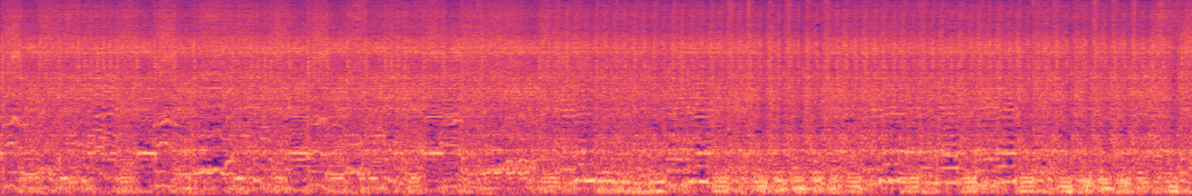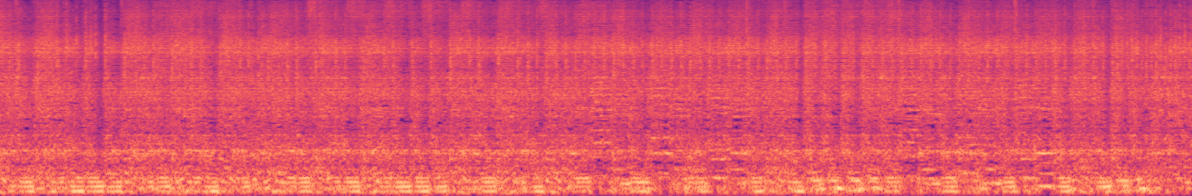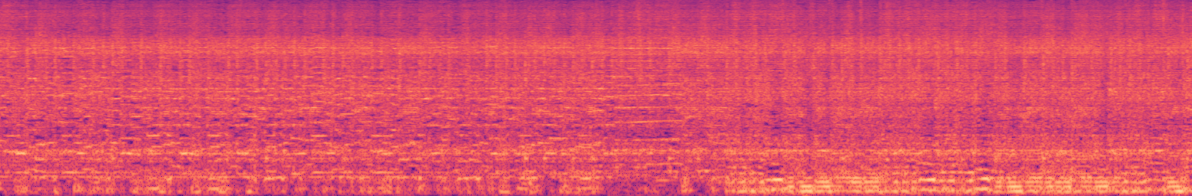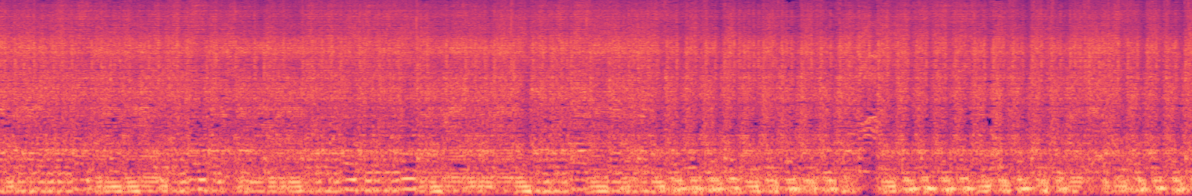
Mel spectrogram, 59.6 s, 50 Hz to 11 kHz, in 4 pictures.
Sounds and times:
Electric guitar: 0.0s - 59.6s.

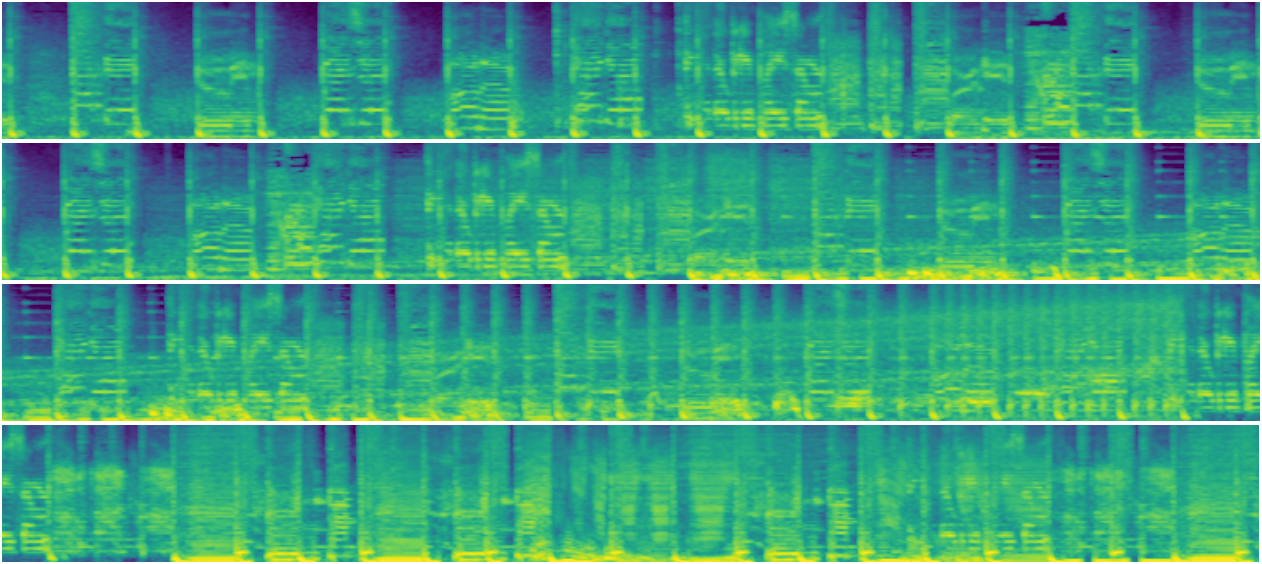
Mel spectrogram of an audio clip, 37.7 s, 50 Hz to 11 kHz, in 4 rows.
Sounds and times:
Music: 0.0s - 37.7s.

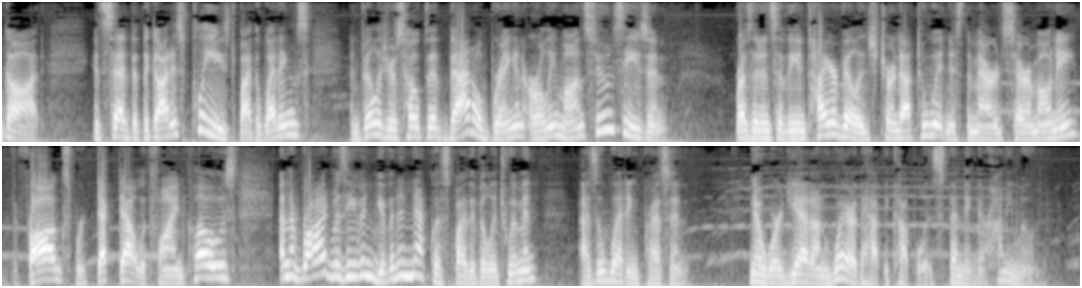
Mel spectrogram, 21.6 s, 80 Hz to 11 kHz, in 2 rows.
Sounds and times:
Speech: 0.0s - 6.7s, 7.4s - 17.6s, 18.3s - 21.3s.

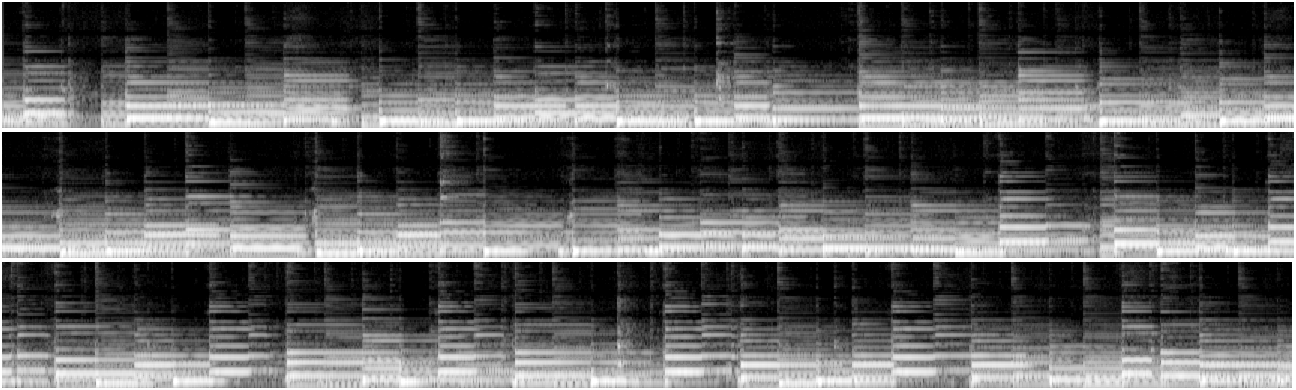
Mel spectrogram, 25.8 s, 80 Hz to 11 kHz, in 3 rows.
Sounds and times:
Guitar: 0.0s - 25.8s.

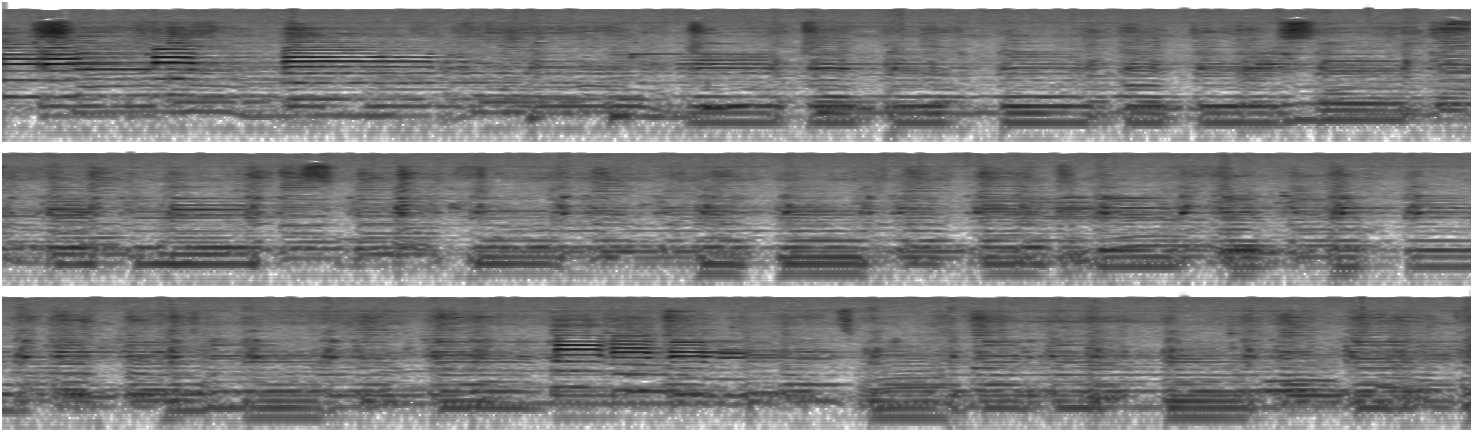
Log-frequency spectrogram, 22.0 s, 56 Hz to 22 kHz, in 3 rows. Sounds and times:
Strum: 0.0s - 22.0s.

